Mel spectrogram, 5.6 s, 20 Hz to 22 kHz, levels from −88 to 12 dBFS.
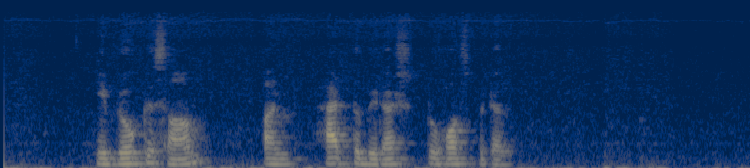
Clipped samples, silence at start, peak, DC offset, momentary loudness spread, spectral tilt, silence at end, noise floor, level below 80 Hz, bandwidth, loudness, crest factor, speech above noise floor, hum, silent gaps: under 0.1%; 0.05 s; -14 dBFS; under 0.1%; 12 LU; -7 dB/octave; 0 s; -60 dBFS; -60 dBFS; 16.5 kHz; -35 LUFS; 22 dB; 27 dB; none; none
